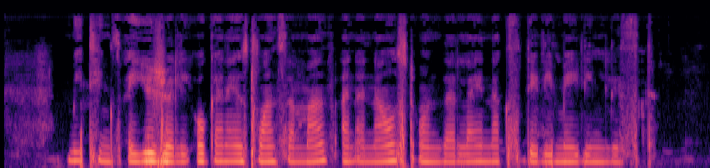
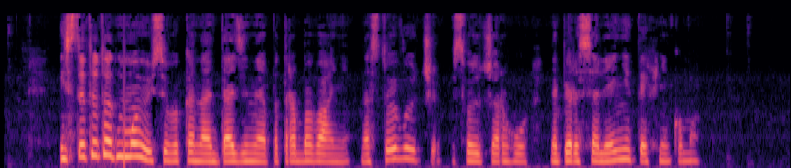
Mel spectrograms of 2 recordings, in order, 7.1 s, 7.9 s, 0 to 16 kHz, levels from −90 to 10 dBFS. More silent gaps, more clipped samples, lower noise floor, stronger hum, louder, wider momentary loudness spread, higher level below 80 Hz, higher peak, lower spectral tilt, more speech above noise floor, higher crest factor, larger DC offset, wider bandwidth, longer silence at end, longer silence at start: neither; neither; second, -48 dBFS vs -66 dBFS; neither; second, -23 LUFS vs -19 LUFS; about the same, 12 LU vs 13 LU; first, -46 dBFS vs -58 dBFS; about the same, -2 dBFS vs -2 dBFS; first, -7 dB/octave vs -5.5 dB/octave; second, 25 dB vs 48 dB; about the same, 20 dB vs 18 dB; neither; about the same, 11.5 kHz vs 11.5 kHz; second, 0.55 s vs 0.95 s; second, 0.35 s vs 0.6 s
